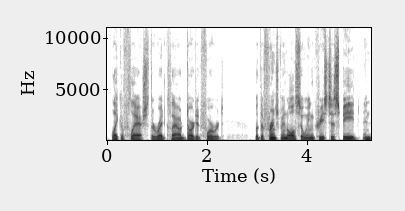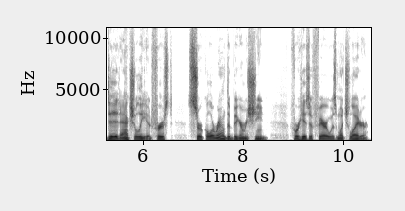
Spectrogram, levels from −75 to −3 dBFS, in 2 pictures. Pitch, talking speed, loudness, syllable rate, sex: 100 Hz, 175 wpm, -18 LUFS, 5.1 syllables/s, male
